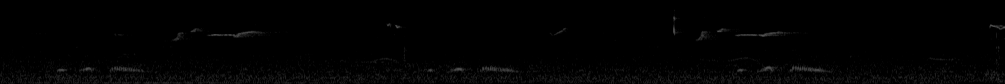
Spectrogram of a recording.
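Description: Faint background bird calls: a high call that rises and then holds, heard twice, and low soft notes in short groups of two or three, repeating every few seconds, with a couple of brief clicks.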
